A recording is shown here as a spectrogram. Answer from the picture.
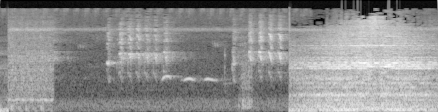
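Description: Birds calling with short, repeated chirps in a quiet stretch. Near the end a loud rushing swell comes in.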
